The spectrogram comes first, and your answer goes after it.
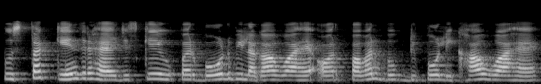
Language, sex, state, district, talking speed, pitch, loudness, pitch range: Hindi, female, Uttar Pradesh, Budaun, 190 wpm, 215 Hz, -17 LUFS, 205-240 Hz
